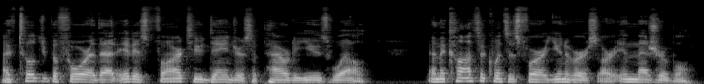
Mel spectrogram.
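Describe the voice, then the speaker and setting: An actor playing a mysterious robed male mentor, stern and cryptic, speaking gravely and formally in an audio drama. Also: lowish voice, a little fast, a little mellow. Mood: stern, reproachful. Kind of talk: audio drama character dialogue.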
